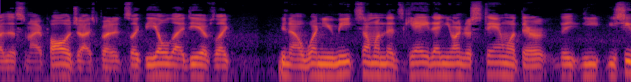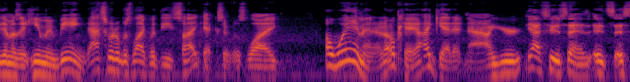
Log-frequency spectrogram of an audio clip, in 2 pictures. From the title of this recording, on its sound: on a Rooftop at Midnight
